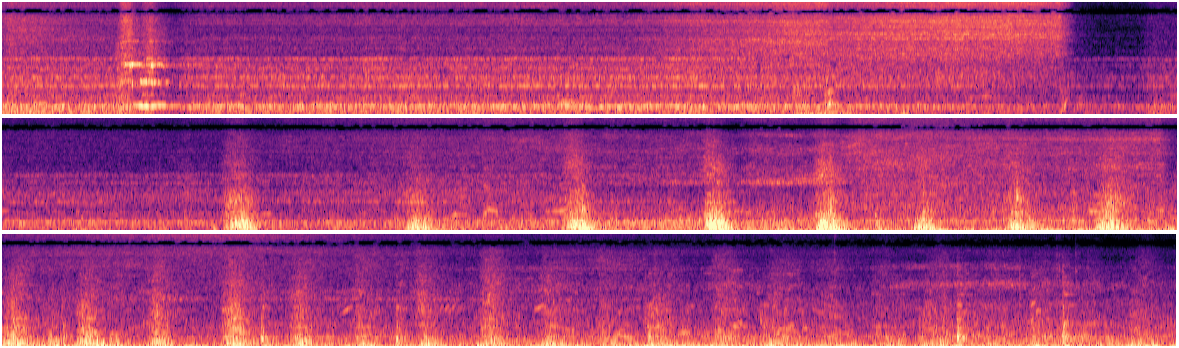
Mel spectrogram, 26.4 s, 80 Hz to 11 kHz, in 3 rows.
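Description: LMS Ivatt 2-6-2T tank locomotive standing with a steady hiss of escaping steam. After a cut, a steam locomotive pulls away: slow exhaust beats start, about one a second, and quicken to nearly two a second as the coaches roll by with a rising rumble.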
